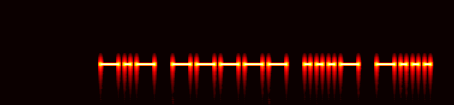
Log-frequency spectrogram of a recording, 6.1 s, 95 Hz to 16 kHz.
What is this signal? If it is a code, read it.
Morse code, heard as a keyed tone, about 15 wpm, 700 Hz. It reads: K0VB
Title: USA Call Signs - 4 Characters - 15wpm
